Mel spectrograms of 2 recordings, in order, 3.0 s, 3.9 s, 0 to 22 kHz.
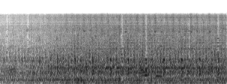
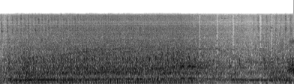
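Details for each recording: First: Chevrolet Monza after a new AC oil filter and 3.5 quarts of oil refill; it had clattered after running out of oil. Now a steady, even, quiet idle with no clatter or knocking. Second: Chevrolet Monza at a cold idle. A steady howl sits over an uneven, stumbling beat, running on five cylinders. Owner says it always howls when cold.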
